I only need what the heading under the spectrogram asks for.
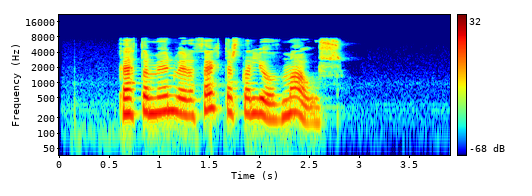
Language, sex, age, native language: Icelandic, female, 40-49, Icelandic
